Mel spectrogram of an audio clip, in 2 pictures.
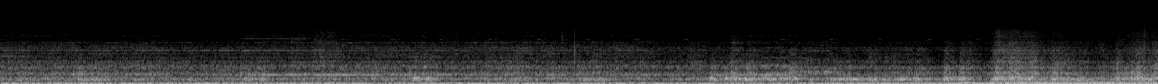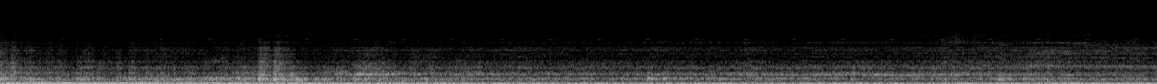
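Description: Electric commuter train running, heard from inside the front car: a continuous low rumble with a steady tone running through it. A few sharp clicks come from the wheels crossing the junction's points, about ten and fourteen seconds in, as it runs into the station.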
